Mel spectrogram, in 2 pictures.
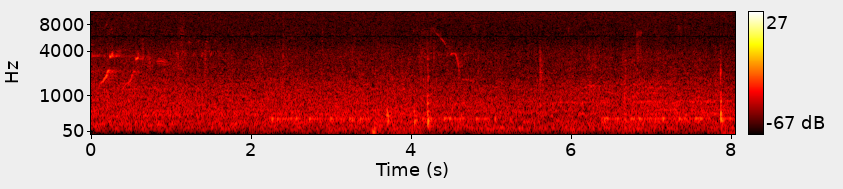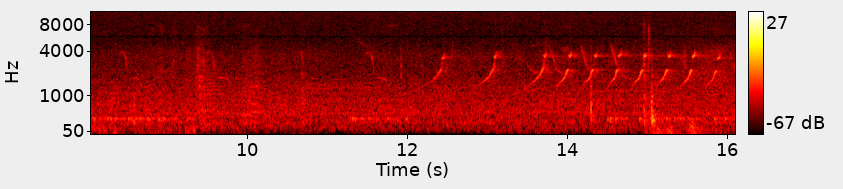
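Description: Honey bees buzz steadily around a horizontal hive split, faint and continuous, with scattered closer buzzing passes and chirping birds calling in the background, louder toward the end.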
